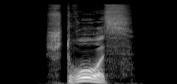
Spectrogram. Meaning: genitive singular of Stroh
- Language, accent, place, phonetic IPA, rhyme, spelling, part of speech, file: German, Germany, Berlin, [ʃtʁoːs], -oːs, Strohs, noun, De-Strohs.ogg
